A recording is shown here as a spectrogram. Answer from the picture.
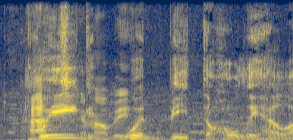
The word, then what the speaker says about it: Puig: Puig, is that how you pronounce it? Puig? – It's Puig.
